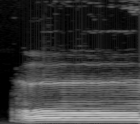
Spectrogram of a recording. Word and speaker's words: ओम: One third में ओ two third में म उसके बाद ध्यान में प्रवेश करेंगे।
